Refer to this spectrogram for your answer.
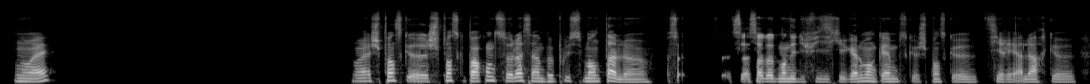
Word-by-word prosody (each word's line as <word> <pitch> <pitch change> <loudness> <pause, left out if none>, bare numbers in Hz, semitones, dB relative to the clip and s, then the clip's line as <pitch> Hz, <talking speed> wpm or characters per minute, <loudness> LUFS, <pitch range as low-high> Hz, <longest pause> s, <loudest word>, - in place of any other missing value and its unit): Mouais. 140 +5 +2 3.0
Ouais 150 +1 -2
je - - +2
pense 180 0 +3
que 145 - 0
je - - +1
pense 175 -1 +1
que 160 - -20
par 145 -2 +7
contre 185 +4 0
ceux 150 - +1
là, 175 - +6
c'est 165 -3 -2
un 140 - +1
peu 140 +1 -2
plus 165 +2 -7
mental, 140 -3 +4
heu, 120 0 -2 0.2
ça 425 - -6 0.5
ça - - -2
ça 140 - +4
doit 140 0 +3
demander 135 0 +2
du 120 - -10
physique 125 -1 -7
également 140 +3 +1
quand - - -1
même 135 0 0
parce - - -12
que - - -11
je - - -6
pense 125 0 -6
que 120 -1 -7
tirer 120 -2 -5
à - - -1
l'arc, 120 -1 -2
heu, 120 0 -7
140 Hz, 205 wpm, -23 LUFS, 125-150 Hz, 3.0 s, par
